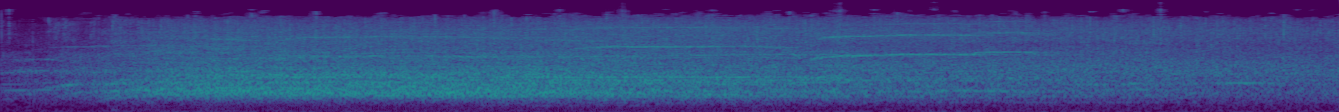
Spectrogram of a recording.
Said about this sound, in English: I want everyone here to give a big cheer to all of your friends watching at home.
